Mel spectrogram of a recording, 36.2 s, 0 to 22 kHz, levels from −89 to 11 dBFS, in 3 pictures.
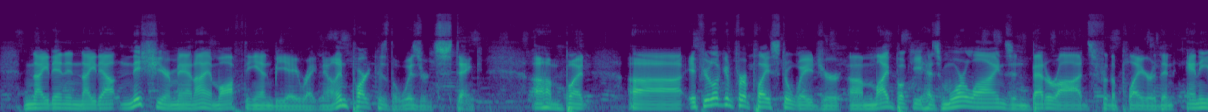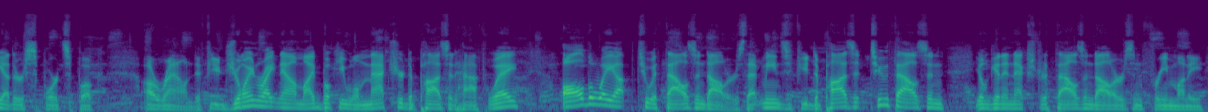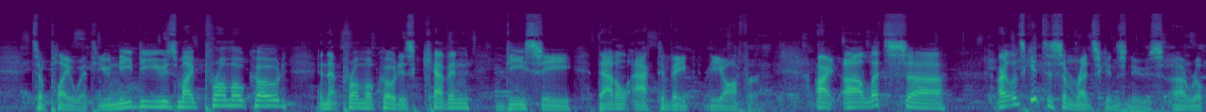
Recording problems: background chatter; faint; throughout; 4 voices, 20 dB below the speech

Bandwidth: 14 kHz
